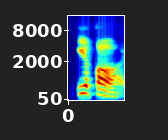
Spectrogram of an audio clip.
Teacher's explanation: Huruf qaf sendiri termasuk adalah huruf yang isti'la, huruf yang tebal. Maka ketika memantul bukan ike, tapi iqa ya, iqa. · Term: qalqalah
